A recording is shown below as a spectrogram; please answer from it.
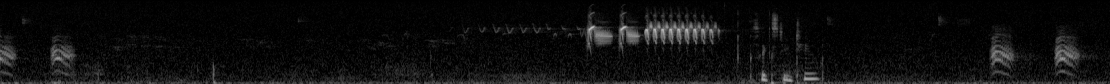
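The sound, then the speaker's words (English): Raven calls come in a few short, harsh bursts spread across a quiet background, with a cluster of higher, rapid chirping notes in the middle; all fairly faint. “Raven.”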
